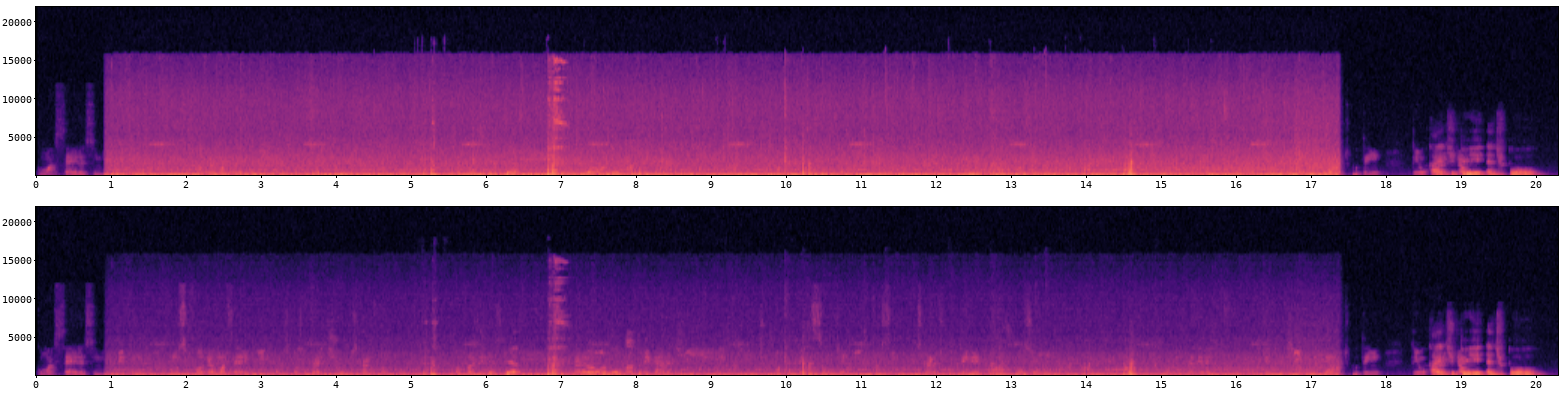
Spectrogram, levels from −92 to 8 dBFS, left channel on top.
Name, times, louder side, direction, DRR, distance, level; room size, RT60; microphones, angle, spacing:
voice 1, 0.0-4.9 5.6-6.2 7.1-13.7 14.3-19.1, right 1 dB, 80° right, 3.1 m, -40 dB
sound 1, 0.9-17.4, left 6 dB, 45° left, 0.3 m, -27 dB
sound 2, 4.9-7.7 8.0-10.9 11.2-11.3 12.2-15.8, left 4 dB, 70° left, 0.8 m, -33 dB
voice 2, 6.0-6.5 7.3-8.0 12.7-12.9 18.6-20.1, right 1 dB, 30° right, 0.6 m, -29 dB
5.7 x 2.5 x 2.4 m
head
